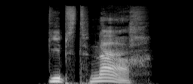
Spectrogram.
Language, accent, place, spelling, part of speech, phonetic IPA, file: German, Germany, Berlin, gibst nach, verb, [ˌɡiːpst ˈnaːx], De-gibst nach.ogg
- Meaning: second-person singular present of nachgeben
